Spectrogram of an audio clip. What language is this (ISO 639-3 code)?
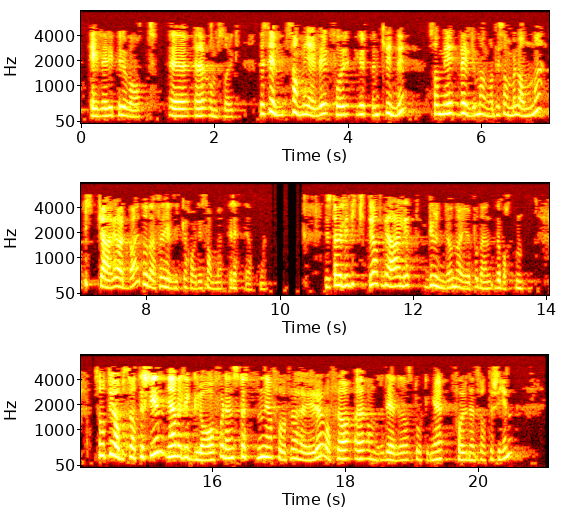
nob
